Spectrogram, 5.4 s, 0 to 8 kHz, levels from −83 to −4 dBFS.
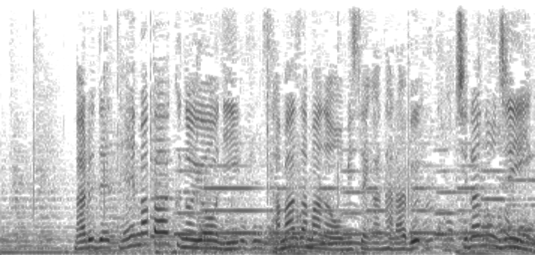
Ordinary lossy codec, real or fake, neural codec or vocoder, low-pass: none; real; none; none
